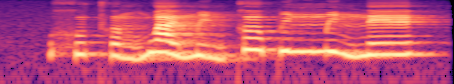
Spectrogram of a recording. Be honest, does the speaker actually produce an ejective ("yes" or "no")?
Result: no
